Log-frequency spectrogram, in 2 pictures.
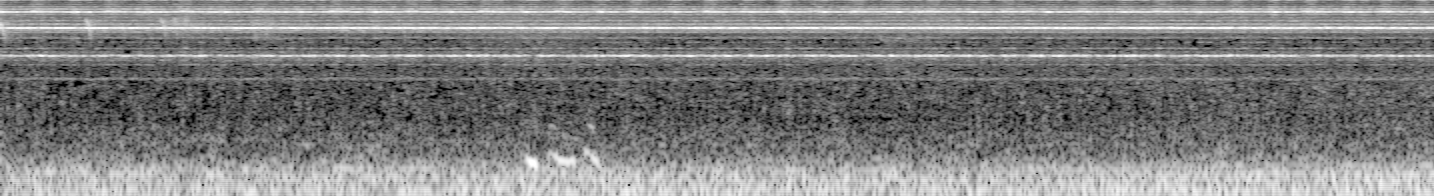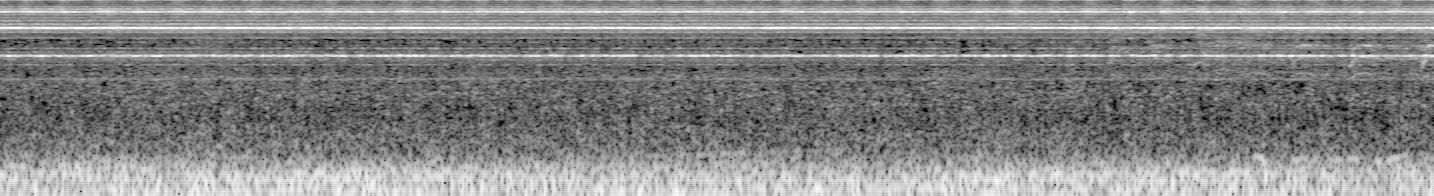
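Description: Steady, high-pitched insect drone in several held pitches, over a constant low rumble.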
